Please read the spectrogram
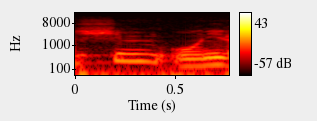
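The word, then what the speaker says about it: Σίμων: 있습니다 이제 저자는 시몬 헬라어로 시몬이 시몬이 시몬이라는 심온이 아고 이렇게 발음하는데 자신을 종이며 사도라고이 종은 헬라어로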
